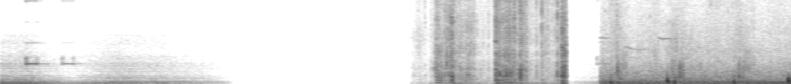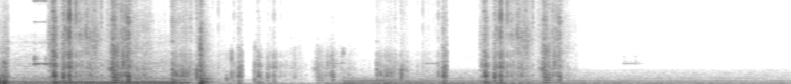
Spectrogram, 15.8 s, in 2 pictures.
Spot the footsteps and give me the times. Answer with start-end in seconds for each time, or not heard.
4.2-13.6.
